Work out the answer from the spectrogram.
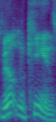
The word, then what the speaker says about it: Milton Keynes: and uh all the way from uh from from the UK and and I I believe I'm going to be pronouncing it's it's Milton Kees, right?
